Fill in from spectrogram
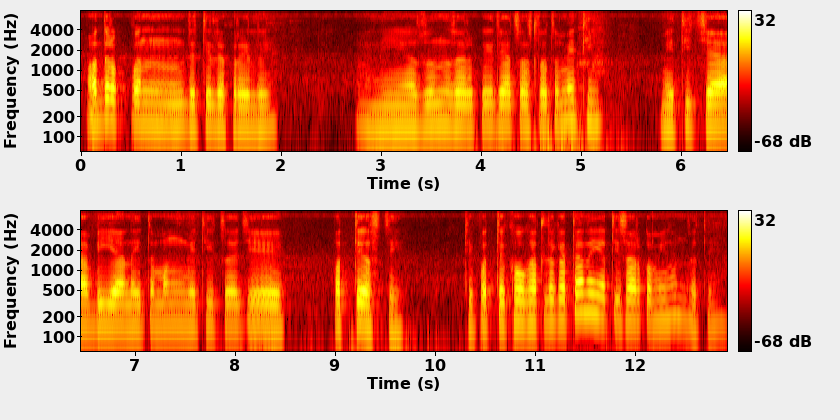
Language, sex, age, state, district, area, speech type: Marathi, male, 60+, Maharashtra, Amravati, rural, spontaneous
